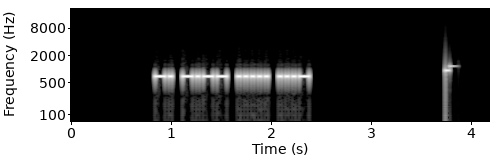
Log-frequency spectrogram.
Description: Morse code, heard as a keyed tone, about 34 wpm, 700 Hz. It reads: NY5V
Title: USA Call Signs - 4 Characters - 3x Character Spacing - 35wpm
